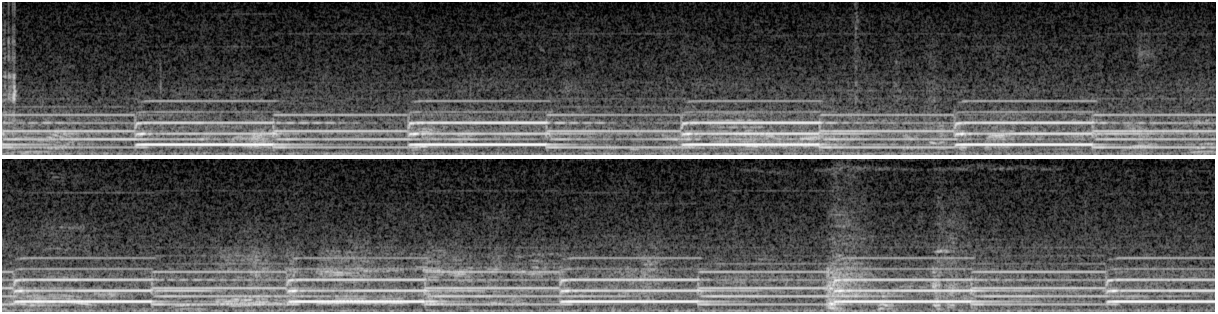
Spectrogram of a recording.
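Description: A railway crossing alarm rings steadily in two alternating tones.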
